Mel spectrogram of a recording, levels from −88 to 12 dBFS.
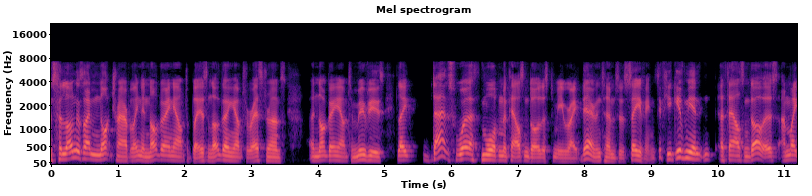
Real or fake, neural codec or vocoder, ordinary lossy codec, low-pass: fake; codec, 16 kHz, 2 kbps, X-Codec, HuBERT features, trained on balanced general audio; MP3, 64 kbps; 7.2 kHz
